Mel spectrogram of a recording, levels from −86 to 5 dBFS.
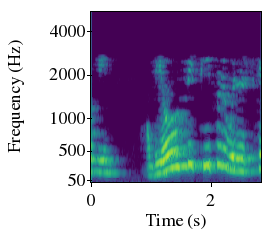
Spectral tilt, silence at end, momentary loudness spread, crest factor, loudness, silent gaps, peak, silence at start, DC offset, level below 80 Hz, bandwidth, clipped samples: -15.5 dB/octave; 0 s; 16 LU; 14 dB; -15 LUFS; none; 0 dBFS; 0 s; under 0.1%; -78 dBFS; 2.8 kHz; under 0.1%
